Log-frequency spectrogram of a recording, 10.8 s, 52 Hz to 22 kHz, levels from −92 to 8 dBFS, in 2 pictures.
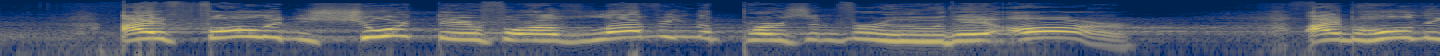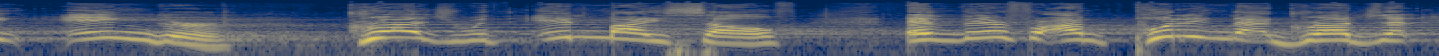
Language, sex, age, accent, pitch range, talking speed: English, male, 30-49, American, 275-360 Hz, 140 wpm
